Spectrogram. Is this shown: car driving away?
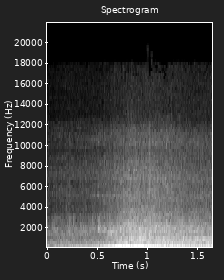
yes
